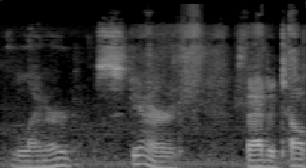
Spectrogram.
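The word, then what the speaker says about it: Lynyrd Skynyrd: copy of Leonard Skynyrd pronounced you know it's pronounced Leonard Skinner so I had to tell people how to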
